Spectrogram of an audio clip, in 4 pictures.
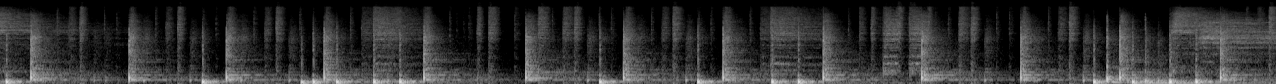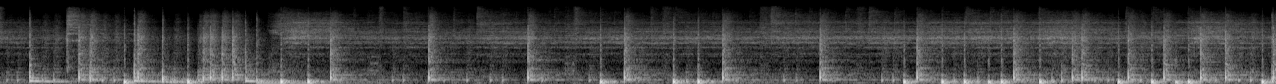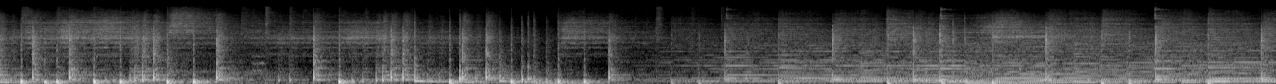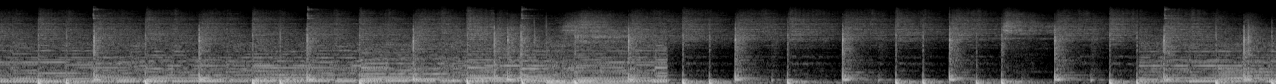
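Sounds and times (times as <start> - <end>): drum kit playing: 0.0 - 51.0
cymbals crashing: 31.3 - 45.2.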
